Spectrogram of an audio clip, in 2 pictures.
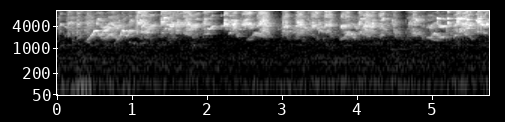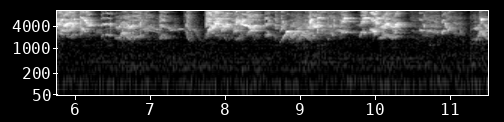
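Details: Several caged lovebirds around new nest boxes produce rapid, scratchy chirps and squawks, about four per second, irregular and overlapping, in a loud continuous chatter.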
